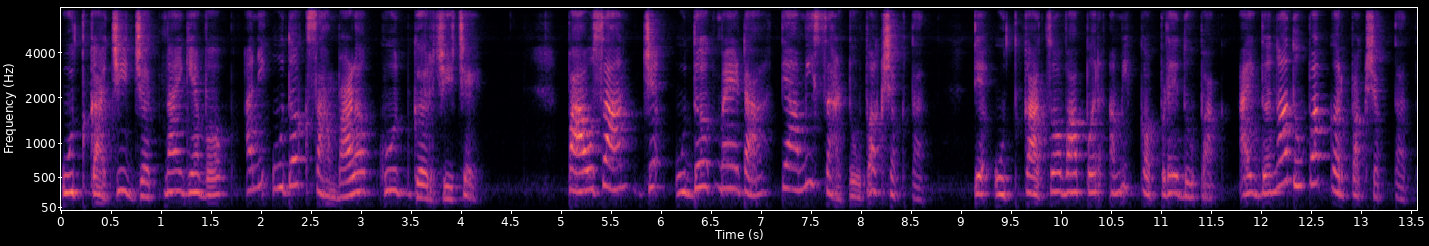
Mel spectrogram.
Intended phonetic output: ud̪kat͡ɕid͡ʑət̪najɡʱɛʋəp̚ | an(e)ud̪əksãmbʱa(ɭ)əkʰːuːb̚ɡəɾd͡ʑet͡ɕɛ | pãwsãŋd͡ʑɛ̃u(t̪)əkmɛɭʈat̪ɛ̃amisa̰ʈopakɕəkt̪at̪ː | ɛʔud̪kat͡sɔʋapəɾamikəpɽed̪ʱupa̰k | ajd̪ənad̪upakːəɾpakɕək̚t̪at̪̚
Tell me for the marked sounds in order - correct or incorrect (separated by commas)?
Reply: incorrect, correct, incorrect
